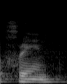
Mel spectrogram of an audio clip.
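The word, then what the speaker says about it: friend: हैंन अब देखो यहां पर फ्रेंड में एन डी है ना एन डी तो यहां पर एक साथ है दोनों तो यहां पर डी को साइलेंट कर देंगे। यहां भी साइलेंट है तो फ्रेन बोलेंगे इसको फ्रेन।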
